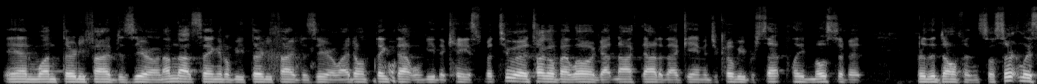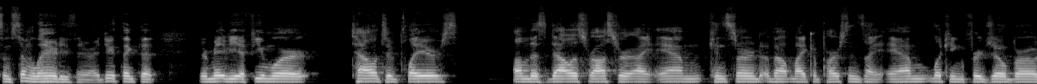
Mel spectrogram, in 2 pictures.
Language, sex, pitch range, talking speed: English, male, 120-135 Hz, 215 wpm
